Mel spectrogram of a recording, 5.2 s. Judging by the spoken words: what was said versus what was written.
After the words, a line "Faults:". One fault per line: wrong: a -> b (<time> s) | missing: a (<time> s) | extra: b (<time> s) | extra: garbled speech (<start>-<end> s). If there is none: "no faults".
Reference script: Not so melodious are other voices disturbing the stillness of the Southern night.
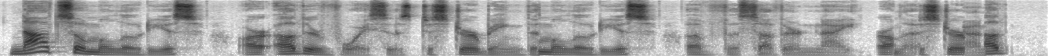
Not so melodious are other voices disturbing the melodious of the Southern night. [garbled]
Faults:
wrong: stillness -> melodious (2.7 s)
extra: garbled speech (4.4-5.1 s)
